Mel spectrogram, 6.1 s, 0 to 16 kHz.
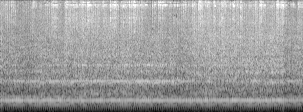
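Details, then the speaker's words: John Deere 21-inch self-propelled mower with a Briggs engine, blade brake removed: even, steady single-cylinder drone at a constant pitch with no misses or knocks. Normal running. "up you can hear it it's a really nice SN and everything seems to work really well"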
